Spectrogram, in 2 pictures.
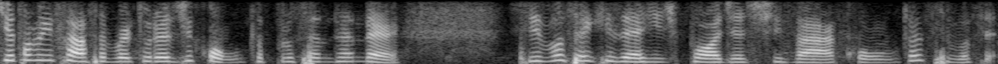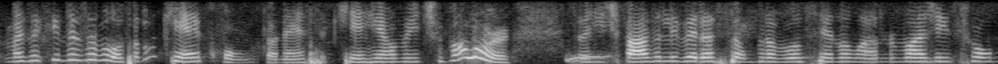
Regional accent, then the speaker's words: Jundiaí, São Paulo, Brazil; Eu sou de Jundiaí

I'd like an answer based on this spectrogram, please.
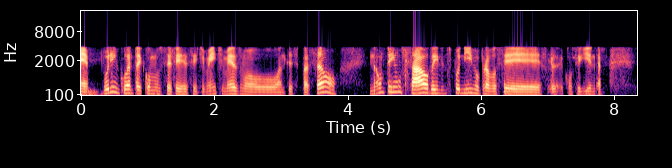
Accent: Itapetininga, São Paulo, Brazil; Sou de Itapetininga.

